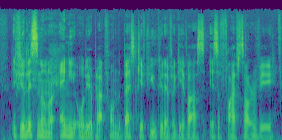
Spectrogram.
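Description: A man with a London accent, a dark, mellow tone and very wide pitch swings, in a very clean recording with a silent background. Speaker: podcast host. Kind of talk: casual chat. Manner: animated.

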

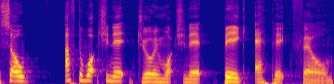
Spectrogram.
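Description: In a dry, close recording with no echo, a man with an unremarkable speaking voice talks at a fairly high pitch and a fairly slow pace, his intonation lively. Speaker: podcast host, film reviewer. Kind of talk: casual chat.

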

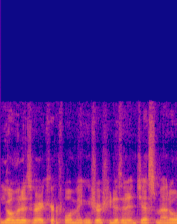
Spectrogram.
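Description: In an ordinary speaking voice, a man with a fairly low pitch talks with fairly even intonation. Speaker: podcast host. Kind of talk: casual chat.

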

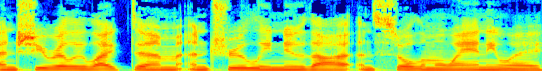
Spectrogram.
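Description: With a plain, everyday voice, a woman of medium pitch talks at a moderate pace in a very clean recording with a silent background. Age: 50s. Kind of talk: casual chat. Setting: studio.

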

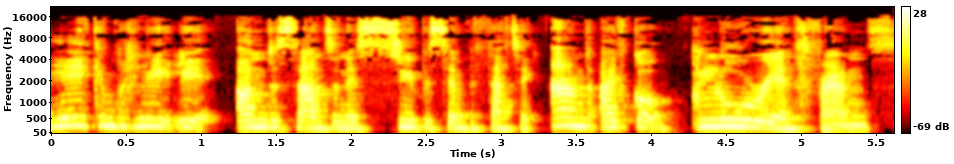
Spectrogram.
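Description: In a plain, everyday voice, a woman talks at a fairly slow pace with hardly any pauses. Her pitch is fairly high and her intonation is lively. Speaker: small business owner. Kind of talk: casual chat. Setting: video call.

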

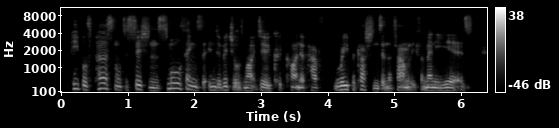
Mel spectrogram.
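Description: This man speaks in a southern English accent. His pace is fairly quick. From London. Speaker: author and historian. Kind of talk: interview. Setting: bedroom at home, remote call.

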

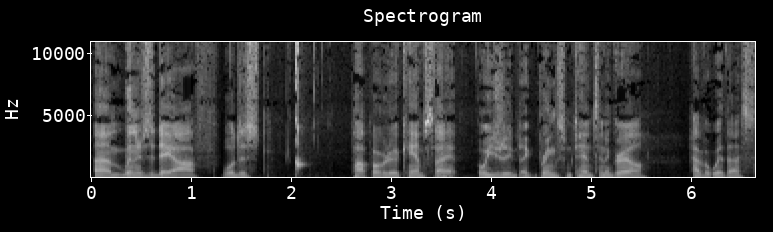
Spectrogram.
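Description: In an American accent, a man speaks with a plain, everyday voice at a fairly low pitch. His pace is fairly quick and his intonation fairly even. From US West Coast (Oregon, Southern California). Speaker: musician, band frontman. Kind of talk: interview.

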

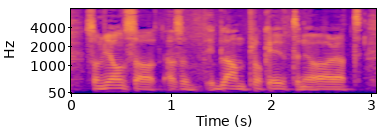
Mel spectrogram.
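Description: Keeping a fairly slow pace, a man talks in fairly even intonation. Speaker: touring band musician. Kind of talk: casual interview. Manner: halting, repeats words.

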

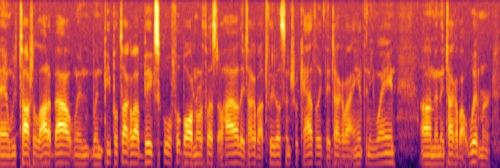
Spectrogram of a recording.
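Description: A man's medium-pitched voice, very fast and flatly monotone. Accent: American. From southwestern Indiana, near Evansville. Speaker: high school football coach and math teacher. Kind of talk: casual interview.

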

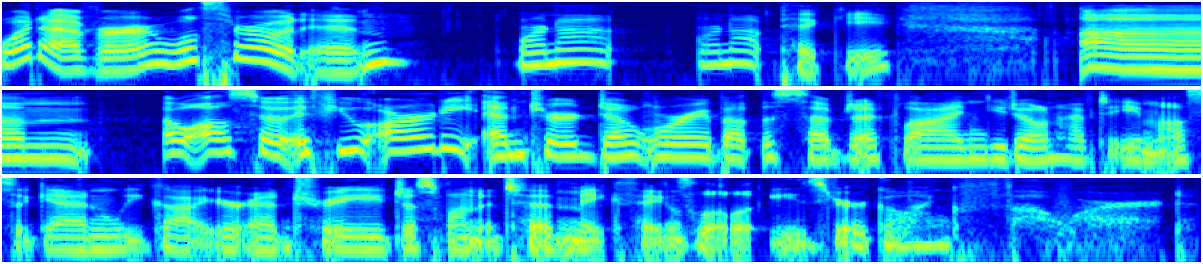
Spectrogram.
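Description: Here is a plain, everyday voice from a woman at a medium pitch. She talks at a fairly quick pace, and the sound is dry and close with no echo. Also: lively intonation. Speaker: podcast co-host. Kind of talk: casual chat.

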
